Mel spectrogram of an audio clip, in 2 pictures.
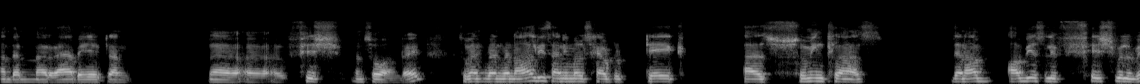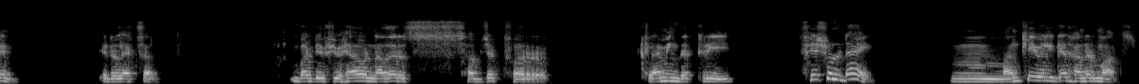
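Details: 42-year-old man who has stammered all his life, stammering occasionally while speaking; stuttering.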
